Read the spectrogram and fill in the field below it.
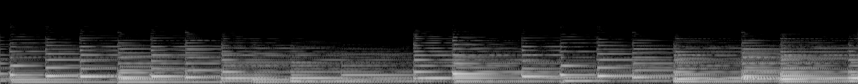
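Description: No technical faults can be heard anywhere in the recording. Nothing breaks into the sound at any point, with no dropouts, clicks or sudden changes to mark a problem.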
